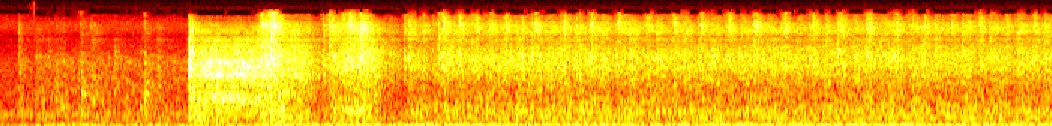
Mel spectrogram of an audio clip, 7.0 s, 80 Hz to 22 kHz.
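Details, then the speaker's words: Jeep Grand Cherokee Magnum engine with 440 flywheel, drag race build, first fire-up after fitting cooling, ignition and fuel systems with untuned carburetor: brief crank, catches at once, settles to an even steady idle, no flywheel vibration when revved; healthy start. "I think it's working. It runs. Actually, the other thing I noticed is I revved it up a little bit and held it. I didn't feel any weird vibration from the flywheel, which is one of my big concerns. So that sounds pretty good."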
